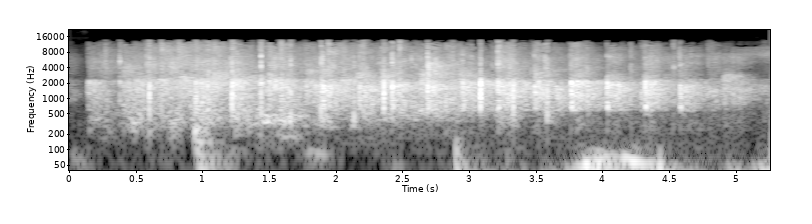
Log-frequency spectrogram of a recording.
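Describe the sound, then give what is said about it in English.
A debate audience in Oxford applauds steadily for several seconds as the first speaker goes out to the stage, a dense, sustained patter of many hands clapping at a fairly even loudness, with occasional sharper individual claps standing out. “If you wouldn't mind applauding as he gets up, that would be brilliant.”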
